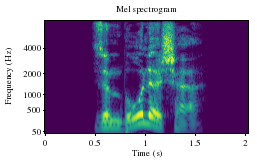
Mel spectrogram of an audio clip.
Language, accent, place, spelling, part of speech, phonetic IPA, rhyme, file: German, Germany, Berlin, symbolischer, adjective, [ˌzʏmˈboːlɪʃɐ], -oːlɪʃɐ, De-symbolischer.ogg
- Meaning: inflection of symbolisch: 1. strong/mixed nominative masculine singular 2. strong genitive/dative feminine singular 3. strong genitive plural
